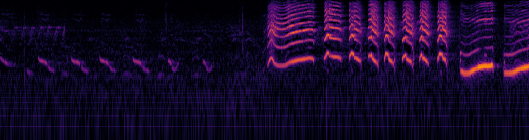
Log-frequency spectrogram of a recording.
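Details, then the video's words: White-cheeked laughingthrush in a morning song contest with wild laughingthrushes: faint repeated falling whistles, then a loud burst of rapid rich whistled notes and rising slurs. "Khướu bạc má HÓT ĐẤU với Khướu ngoài thiên nhiên buổi sáng cực hay"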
